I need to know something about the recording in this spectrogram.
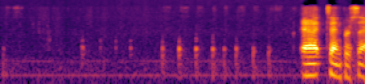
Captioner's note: writing on whiteboard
